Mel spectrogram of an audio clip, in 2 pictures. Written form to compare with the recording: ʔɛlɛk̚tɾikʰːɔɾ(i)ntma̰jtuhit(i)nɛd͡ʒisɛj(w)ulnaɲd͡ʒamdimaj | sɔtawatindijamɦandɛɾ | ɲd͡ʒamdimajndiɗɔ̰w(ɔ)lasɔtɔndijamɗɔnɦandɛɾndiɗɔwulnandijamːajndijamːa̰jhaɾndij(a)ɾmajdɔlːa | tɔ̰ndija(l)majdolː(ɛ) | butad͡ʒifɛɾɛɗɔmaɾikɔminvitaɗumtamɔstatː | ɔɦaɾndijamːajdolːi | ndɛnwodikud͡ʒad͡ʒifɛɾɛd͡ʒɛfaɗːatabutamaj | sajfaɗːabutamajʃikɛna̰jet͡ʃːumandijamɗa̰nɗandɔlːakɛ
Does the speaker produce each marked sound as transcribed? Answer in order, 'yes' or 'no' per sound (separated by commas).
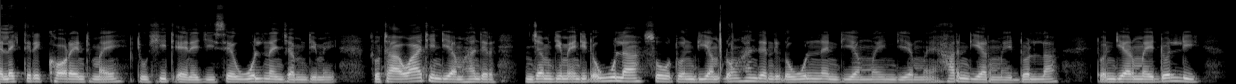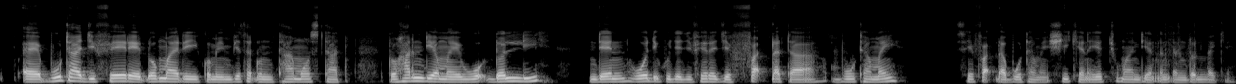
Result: no, no, yes, no, yes, no, no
